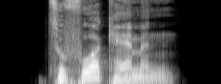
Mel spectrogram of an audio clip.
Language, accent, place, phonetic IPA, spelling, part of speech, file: German, Germany, Berlin, [t͡suˈfoːɐ̯ˌkɛːmən], zuvorkämen, verb, De-zuvorkämen.ogg
- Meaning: first/third-person plural dependent subjunctive II of zuvorkommen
